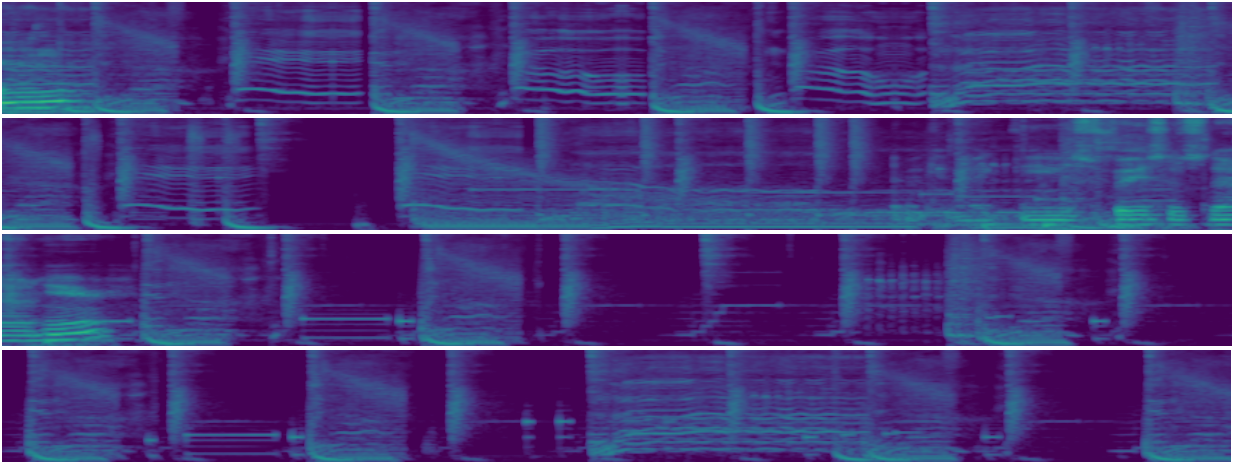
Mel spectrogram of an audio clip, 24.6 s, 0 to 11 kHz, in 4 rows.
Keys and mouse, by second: 0.3 g, 1.4 right click, 1.6 g, 2.4 right click, 2.6 g, 3.7 right click, 3.9 g, 4.5 right click, 4.7 g, 5.9 right click, 6.1 g, 7.7-17.2 drag, 13.4 right click, 14.0 shift+middle click, 14.0 shift+right click, 14.7 f, 15.8 middle click, 15.8 right click, 16.5 g, 17.2 middle click, 17.5 right click, 17.6 middle click, 17.7 g, 18.3 right click, 18.4-19.4 middle drag, 18.5 g, 19.4 right click, 19.6-22.8 middle drag, 19.6 g, 22.8-24.5 ctrl+drag.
